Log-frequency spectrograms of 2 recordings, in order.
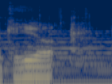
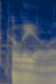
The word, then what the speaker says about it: Khalil: My boy Cahill. I can't even say his name. Cahill over at KNC Keys. And then I have some... I still have some B-Sun switches. It's Khalil, okay.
